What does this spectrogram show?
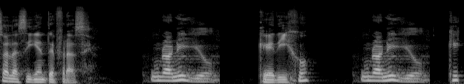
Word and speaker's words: anillo: El Rey pronuncia la doble L de anillo con fricción. Quizás tú pronunciarías aneo, con un sonido muy suave. Pero si haces esto sonarás más extranjero. Pronuncia con un poco de fricción.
